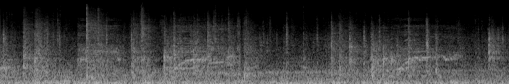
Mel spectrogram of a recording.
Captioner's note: wind blowing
